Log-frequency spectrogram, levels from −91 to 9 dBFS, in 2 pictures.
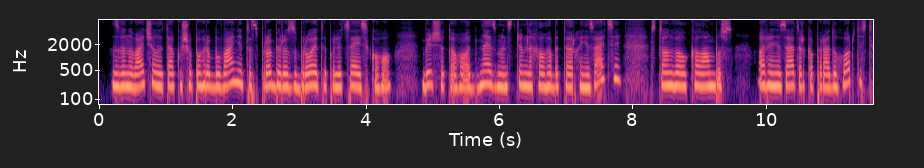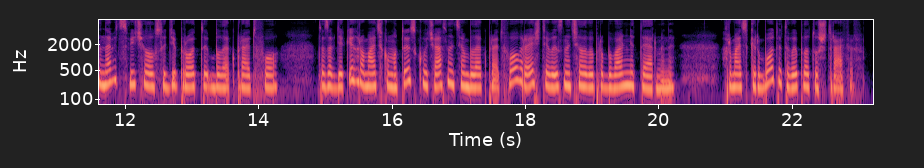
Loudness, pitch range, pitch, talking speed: -19 LUFS, 195-220 Hz, 205 Hz, 115 wpm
